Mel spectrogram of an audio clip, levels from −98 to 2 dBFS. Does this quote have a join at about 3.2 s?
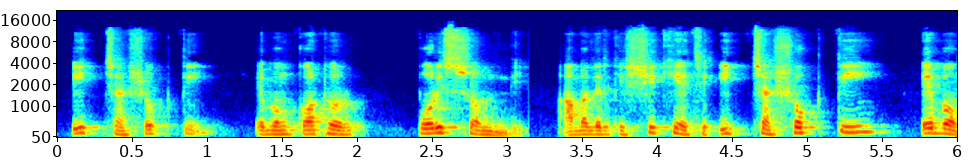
yes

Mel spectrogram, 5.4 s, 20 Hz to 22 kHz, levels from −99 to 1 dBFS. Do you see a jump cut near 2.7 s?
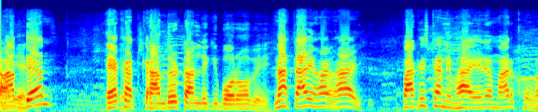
no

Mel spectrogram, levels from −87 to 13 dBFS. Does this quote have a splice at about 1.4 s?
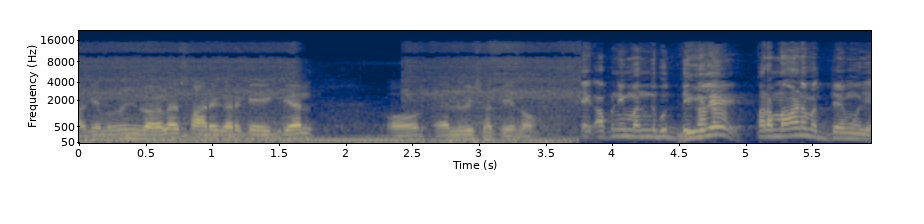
no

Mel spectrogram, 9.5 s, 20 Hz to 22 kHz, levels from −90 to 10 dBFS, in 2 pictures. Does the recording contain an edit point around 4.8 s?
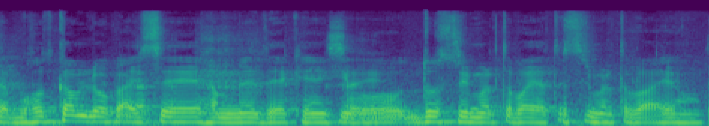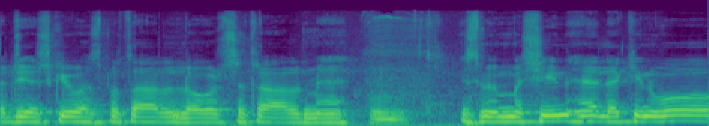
yes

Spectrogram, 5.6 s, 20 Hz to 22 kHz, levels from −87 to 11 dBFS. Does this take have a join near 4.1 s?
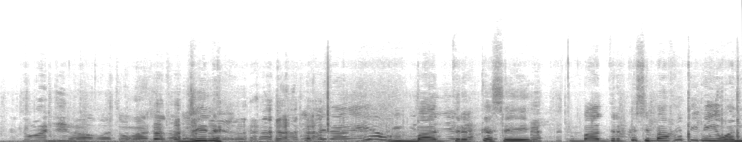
yes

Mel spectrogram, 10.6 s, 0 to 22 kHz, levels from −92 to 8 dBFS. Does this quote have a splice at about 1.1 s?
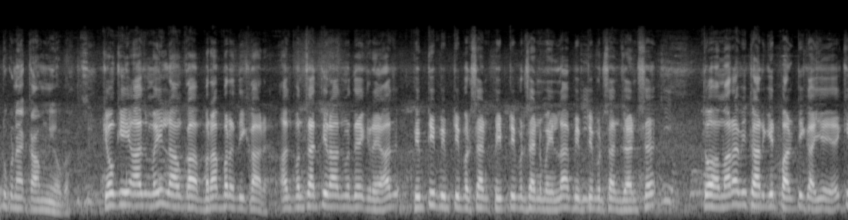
yes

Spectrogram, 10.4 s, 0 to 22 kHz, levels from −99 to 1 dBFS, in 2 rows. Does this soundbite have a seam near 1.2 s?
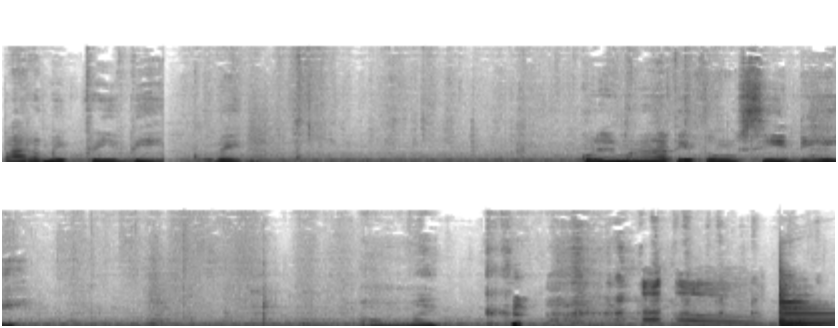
yes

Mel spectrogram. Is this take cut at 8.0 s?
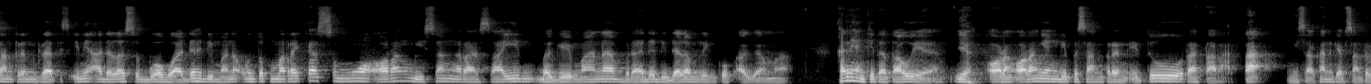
no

